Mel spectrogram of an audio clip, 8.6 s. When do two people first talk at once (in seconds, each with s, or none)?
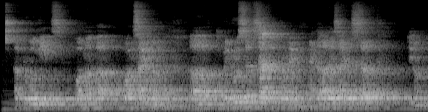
none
